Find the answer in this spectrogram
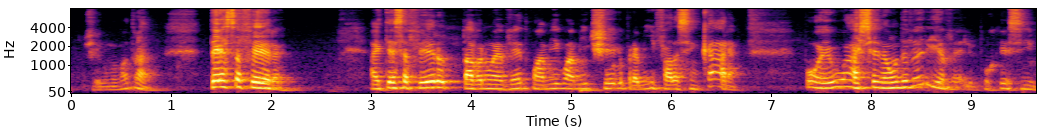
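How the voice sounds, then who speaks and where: A man with a Brazilian Portuguese accent, an entrepreneur telling a story in a casual interview and acting out the dialogue. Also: on the high side. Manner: animated, acts out dialogue in quoted voices. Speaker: franchise entrepreneur guest.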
